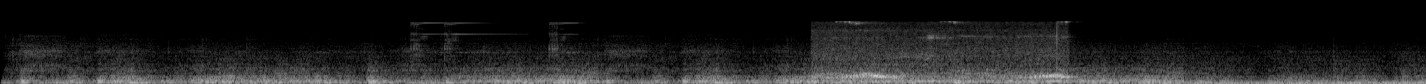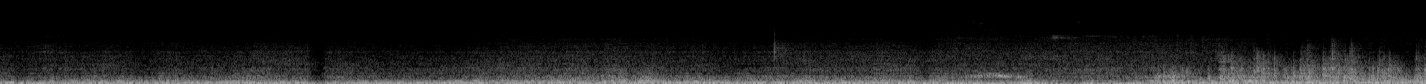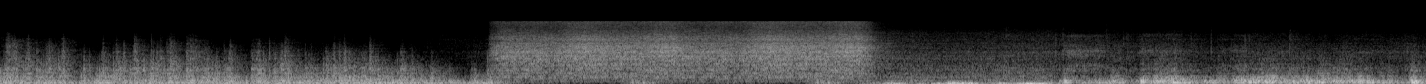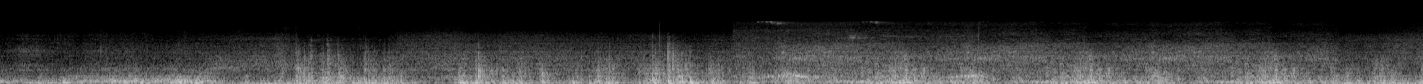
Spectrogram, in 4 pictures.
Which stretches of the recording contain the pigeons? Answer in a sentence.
The pigeons can be heard from 8.1 to 10.7 s, from 23.6 to 26.1 s and from 50.1 to 52.6 s.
